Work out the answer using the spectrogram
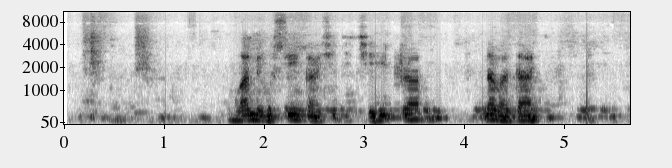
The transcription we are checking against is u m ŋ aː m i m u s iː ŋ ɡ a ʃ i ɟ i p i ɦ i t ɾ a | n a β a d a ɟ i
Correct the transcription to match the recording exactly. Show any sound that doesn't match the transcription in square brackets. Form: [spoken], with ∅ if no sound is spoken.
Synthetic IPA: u m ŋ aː m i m u s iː ŋ ɡ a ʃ i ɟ i [c] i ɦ i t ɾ a | n a β a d a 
